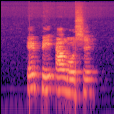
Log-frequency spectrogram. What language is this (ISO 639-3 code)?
ibo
